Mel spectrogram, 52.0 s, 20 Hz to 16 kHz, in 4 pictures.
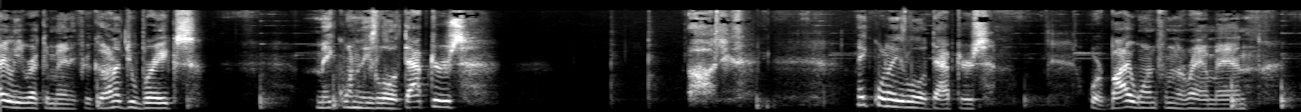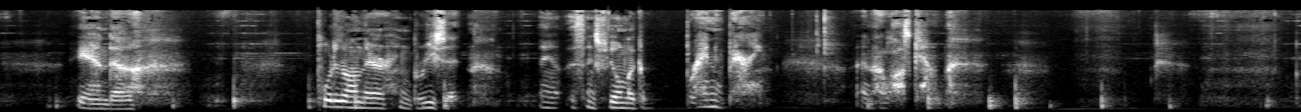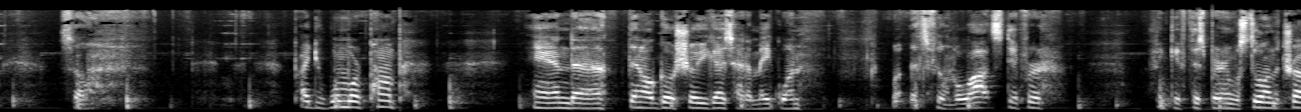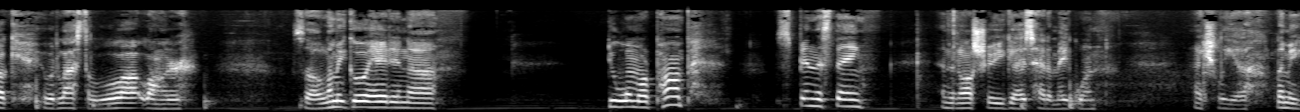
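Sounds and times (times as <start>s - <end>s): wheel bearing clicking and knocking: 22.3s - 31.4s.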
